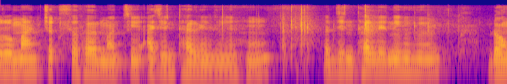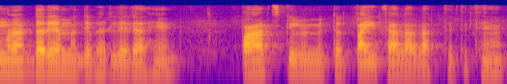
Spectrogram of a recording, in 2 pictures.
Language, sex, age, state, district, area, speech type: Marathi, other, 30-45, Maharashtra, Buldhana, urban, spontaneous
